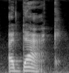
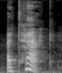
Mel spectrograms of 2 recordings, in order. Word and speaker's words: attack: stressed syllable for example we don't say aack we say attack because the t is inside the stress syllable it's the same with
